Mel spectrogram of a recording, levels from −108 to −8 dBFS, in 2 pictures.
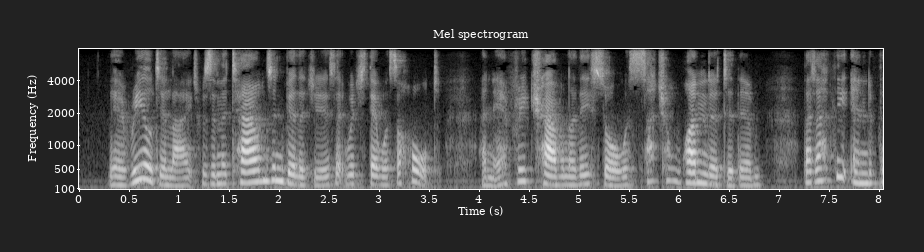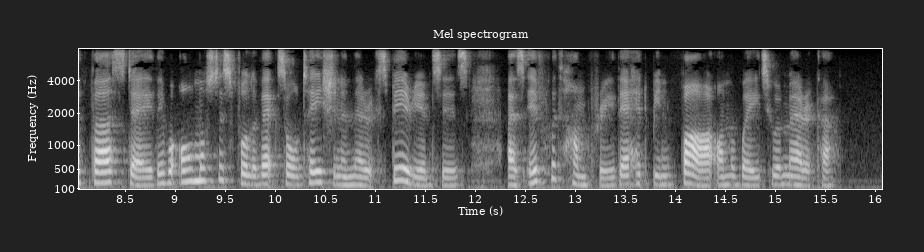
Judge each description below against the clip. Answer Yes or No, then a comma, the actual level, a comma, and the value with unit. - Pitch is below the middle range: No, medium, 185 Hz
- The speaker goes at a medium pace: No, fast, 215 wpm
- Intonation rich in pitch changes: No, average, 5.0 semitones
